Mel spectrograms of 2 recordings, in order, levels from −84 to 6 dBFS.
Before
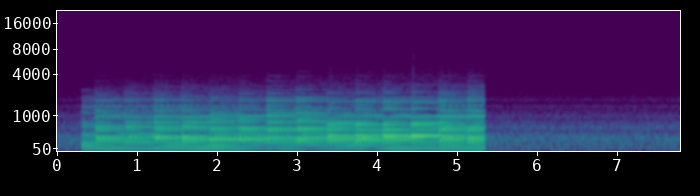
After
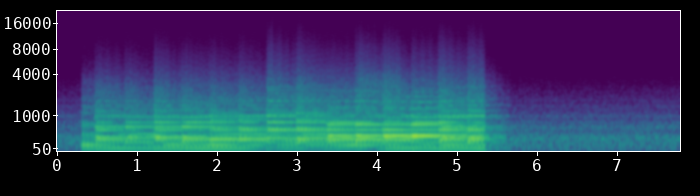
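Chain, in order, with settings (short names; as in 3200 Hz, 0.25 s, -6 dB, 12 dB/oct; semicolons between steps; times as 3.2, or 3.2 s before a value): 3.76–4.3 CVSD 16 kbps; non-linear reverb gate 0.38 s falling, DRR 9 dB; running maximum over 9 samples; gain +8.5 dB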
